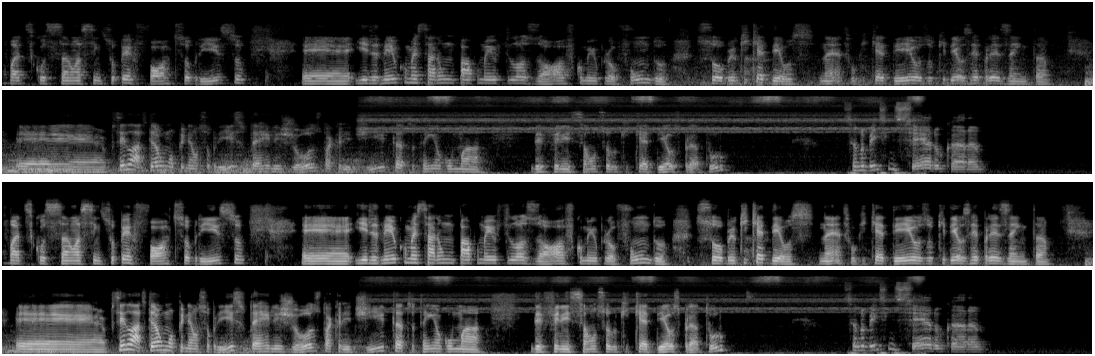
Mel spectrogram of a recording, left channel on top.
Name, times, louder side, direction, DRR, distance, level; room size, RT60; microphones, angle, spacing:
voice 1, 0.0-18.1, right 7 dB, 90° right, 0.3 m, -25 dB
Thunder, 6.1-15.8, left 3 dB, 55° left, 0.4 m, -40 dB
sound 1, 14.4-20.1, left 3 dB, 35° left, 1.3 m, -36 dB
voice 2, 19.3-20.7, left 1 dB, 10° left, 0.6 m, -30 dB
4.1 x 2.0 x 2.3 m
head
